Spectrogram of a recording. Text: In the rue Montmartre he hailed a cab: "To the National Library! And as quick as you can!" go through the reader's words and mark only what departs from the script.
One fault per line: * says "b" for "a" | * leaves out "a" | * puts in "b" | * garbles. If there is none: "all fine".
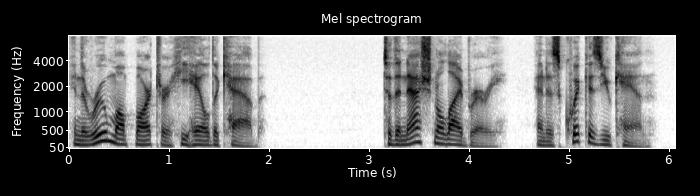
all fine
